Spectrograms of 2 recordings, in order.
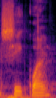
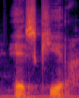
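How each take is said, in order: First: It is said as one word, like sequel. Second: It is said as three separate letters. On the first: It follows the original name of the language. The speaker calls it wrong. "muchas personas lo llaman S Q L por costumbre, ya que básicamente en su inicio nació con ese nombre" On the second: It follows the current name of the language. The speaker calls it right. "lo correcto sería decir S Q L"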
